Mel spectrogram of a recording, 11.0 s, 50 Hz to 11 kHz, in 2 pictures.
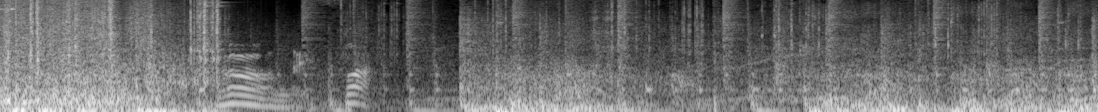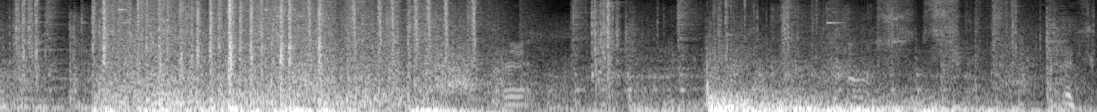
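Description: Rapid gunfire from a multiplayer VR zombie shooter, The Flip, on Quest 3, with shotguns in play: dense bursts of shots and mechanical clatter fill the whole stretch, loud and continuous, while players talk and exclaim over it.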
